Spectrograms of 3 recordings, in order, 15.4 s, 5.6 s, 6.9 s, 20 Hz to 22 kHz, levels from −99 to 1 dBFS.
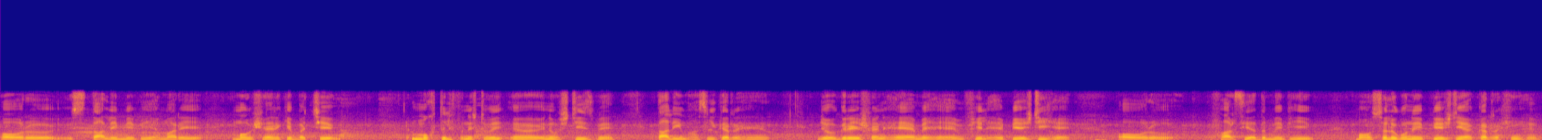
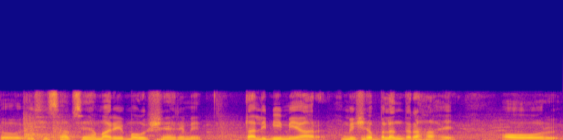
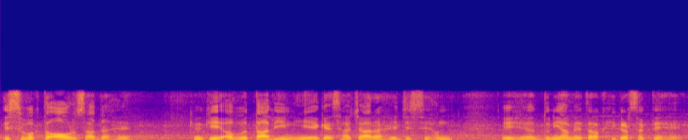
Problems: none marked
